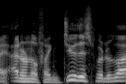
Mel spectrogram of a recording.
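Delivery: fast, put-on panicked stammering and sputtering babble. Retelling panicking mid-swim to a paddleboarder: imitating own panicked sputtering. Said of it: "just started sputtering about, like, I, I'm panic-".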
